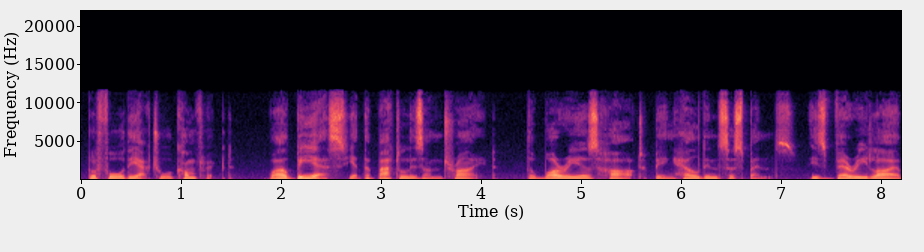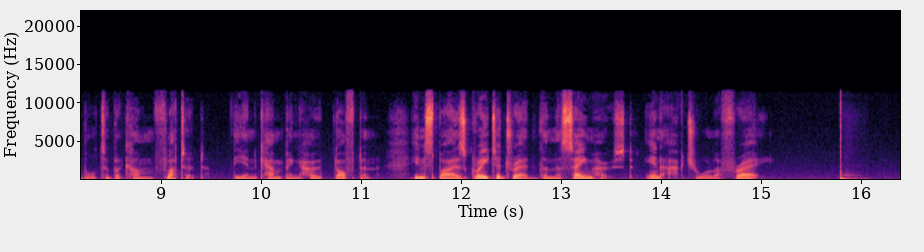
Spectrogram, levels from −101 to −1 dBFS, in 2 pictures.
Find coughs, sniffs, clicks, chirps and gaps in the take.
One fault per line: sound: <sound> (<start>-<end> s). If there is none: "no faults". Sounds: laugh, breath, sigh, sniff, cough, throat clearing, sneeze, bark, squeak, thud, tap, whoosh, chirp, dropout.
sound: dropout (10.6-10.7 s)
sound: thud (15.8-16.1 s)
